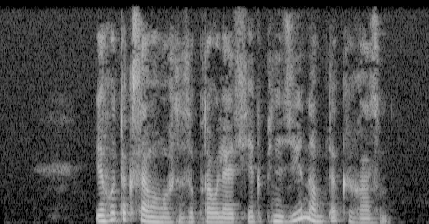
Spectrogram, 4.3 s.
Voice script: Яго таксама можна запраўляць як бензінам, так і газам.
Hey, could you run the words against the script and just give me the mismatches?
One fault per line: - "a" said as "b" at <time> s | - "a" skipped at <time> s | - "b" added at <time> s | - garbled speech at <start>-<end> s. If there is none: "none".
none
